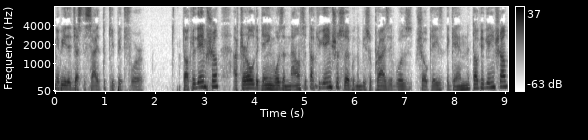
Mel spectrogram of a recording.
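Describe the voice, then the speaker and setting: Using a medium pitch and an Italian accent, a man talks at a fairly quick pace with lively intonation. The recording is very clean with a silent background and a dry, close sound with no echo. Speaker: gaming podcast host. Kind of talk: solo podcast monologue. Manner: hesitant, many fillers and restarts.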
